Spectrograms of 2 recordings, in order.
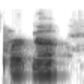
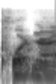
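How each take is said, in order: First: The first syllable sounds like 'per'. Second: The first syllable sounds like 'por'. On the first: The speaker calls it right. "It's pronounced Pertner" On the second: The speaker calls it wrong. "and not Portner"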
